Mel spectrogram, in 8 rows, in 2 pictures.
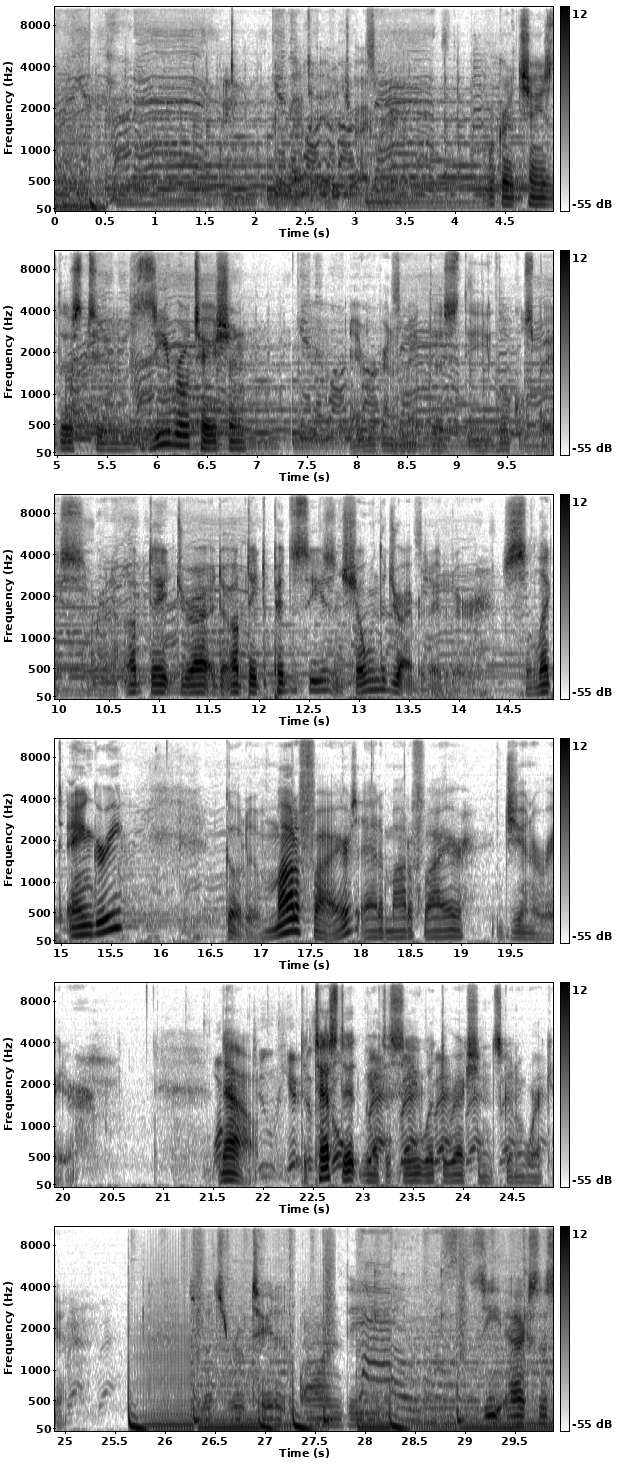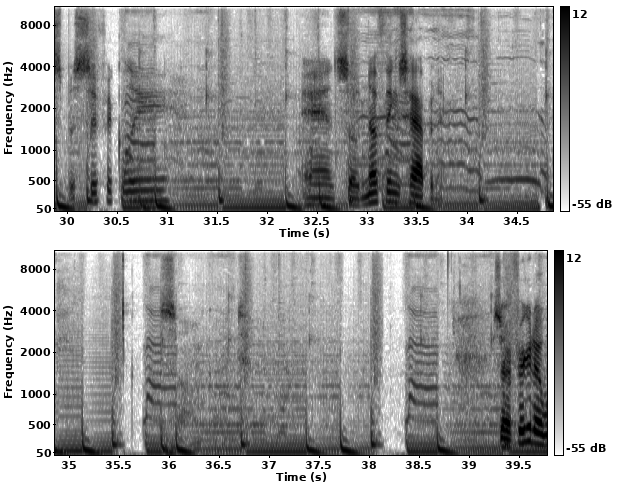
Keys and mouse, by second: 0.9-20.3 right drag, 21.3 right click, 21.9 ctrl+Tab, 22.5 middle click, 23.7 r, 28.1 z, 28.4 z, 34.4 right click.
